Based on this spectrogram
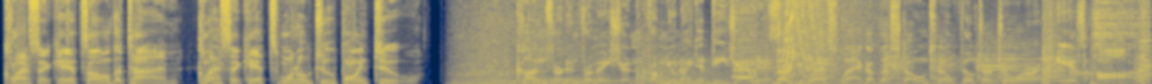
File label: english international radio imaging; actor experimentado de voz y cámara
